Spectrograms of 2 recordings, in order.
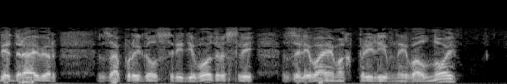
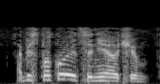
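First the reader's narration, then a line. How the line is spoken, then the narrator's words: Exclaiming, hearty. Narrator (Russian): воскликнул Дигби-драйвер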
